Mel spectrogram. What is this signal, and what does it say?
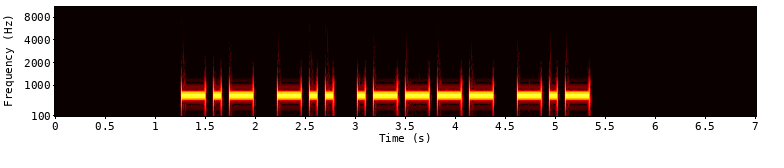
Morse code, heard as a keyed tone, about 15 wpm, 700 Hz. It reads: KD1K
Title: USA Call Signs - 4 Characters - Repeated 3x - 15wpm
